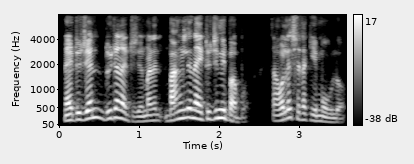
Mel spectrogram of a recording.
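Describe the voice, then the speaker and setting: In a dry recording, a young Bangladeshi Bengali-accented man teaches chemistry with a fairly high, very animated, rapid-fire voice of dark tone. His manner is informal and repetitive: he repeats terms, speaks colloquially, and answers the questions he asks students.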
